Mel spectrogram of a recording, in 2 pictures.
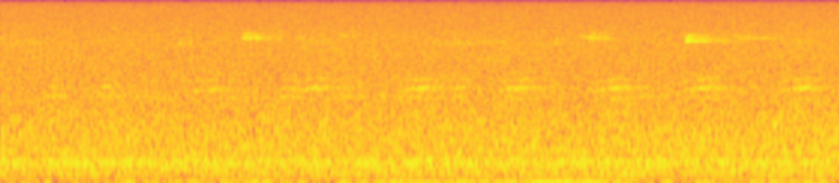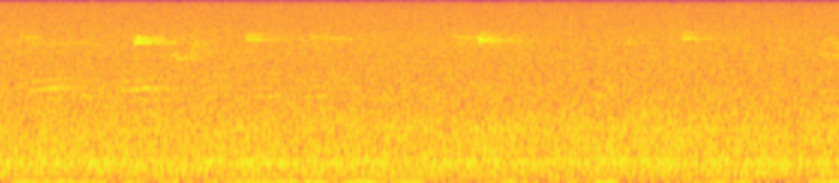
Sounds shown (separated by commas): Pacific-slope Flycatcher call, Red-breasted Nuthatch song, Brown Creeper call, insect buzz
